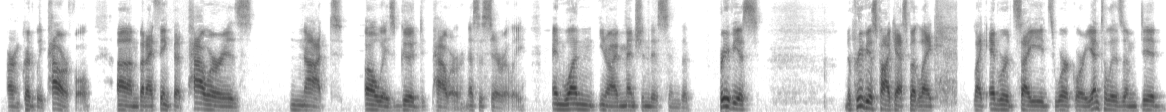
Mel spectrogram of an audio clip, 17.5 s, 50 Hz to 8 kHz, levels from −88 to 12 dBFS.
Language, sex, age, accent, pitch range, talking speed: English, male, 20-39, American, 105-125 Hz, 125 wpm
